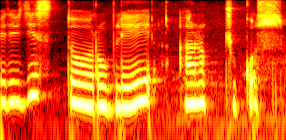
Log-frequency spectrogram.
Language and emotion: Russian, neutral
